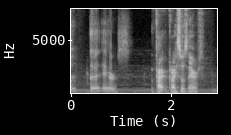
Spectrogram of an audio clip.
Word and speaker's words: Chrysos Heirs: How do you pronounce it? The heirs? Chrysos heirs? Chrysos heirs, thank you.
